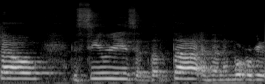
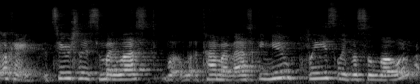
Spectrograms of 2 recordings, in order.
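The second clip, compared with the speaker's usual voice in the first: usual speaking voice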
